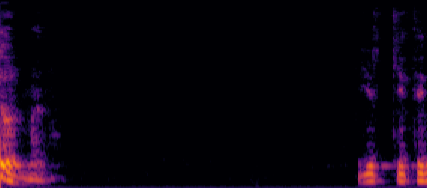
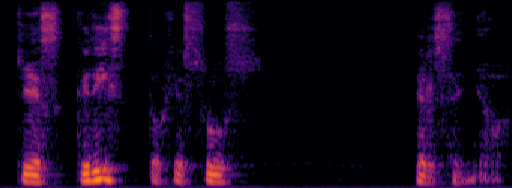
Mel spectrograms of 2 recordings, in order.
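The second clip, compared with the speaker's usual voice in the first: hushed prayer; 3 semitones lower than usual. Acted. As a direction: let the prayer sink to a hush. Prayer fades into hush. (oración suave que se apaga)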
